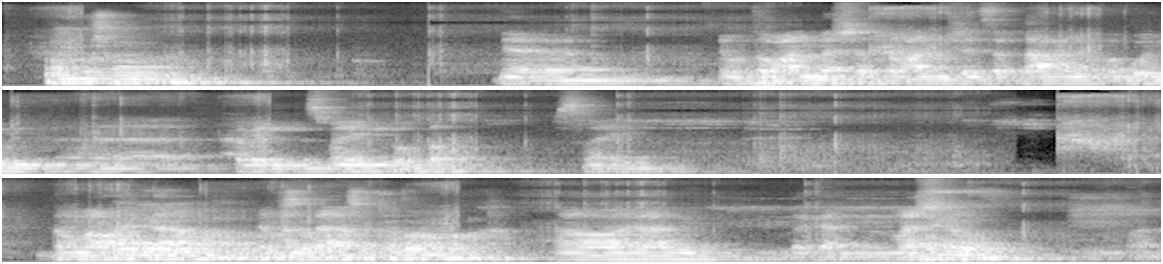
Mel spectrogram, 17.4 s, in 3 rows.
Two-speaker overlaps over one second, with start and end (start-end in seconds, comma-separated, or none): 12.2-13.6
